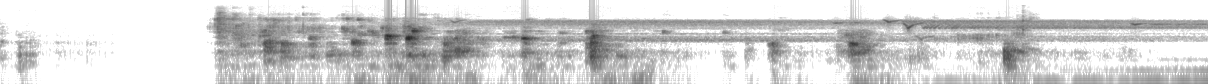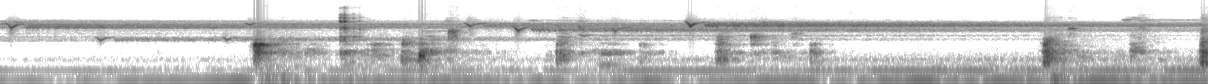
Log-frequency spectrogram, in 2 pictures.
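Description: Carrot pieces frying in hot oil in an iron kadai: faint scattered crackles and pops of sizzling oil, starting about a second in and continuing irregularly.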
